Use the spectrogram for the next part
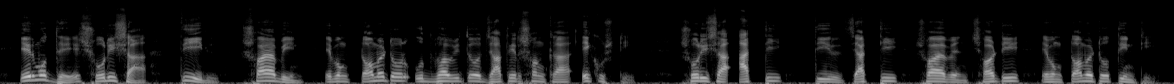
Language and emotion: Bengali, neutral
